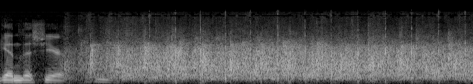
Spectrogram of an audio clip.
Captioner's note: audience applauds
